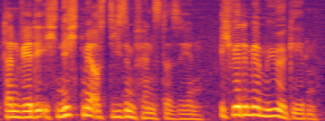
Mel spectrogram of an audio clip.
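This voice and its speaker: An actor in a 1950s radio play, playing a blunt young tenant who is unbothered and mildly ironic, answering in a terse, matter-of-fact way. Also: male voice, fairly high pitch, lively intonation, fairly quick. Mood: mildly embarrassed.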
